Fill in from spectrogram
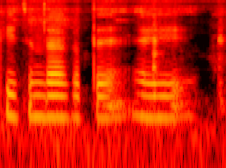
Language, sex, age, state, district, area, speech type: Santali, female, 18-30, West Bengal, Birbhum, rural, spontaneous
